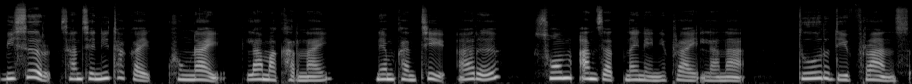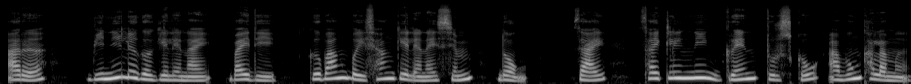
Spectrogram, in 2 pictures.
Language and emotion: Bodo, neutral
